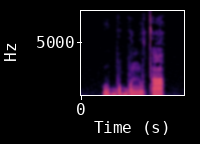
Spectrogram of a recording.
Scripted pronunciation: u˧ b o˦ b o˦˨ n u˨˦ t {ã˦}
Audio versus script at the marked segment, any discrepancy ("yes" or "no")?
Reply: no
